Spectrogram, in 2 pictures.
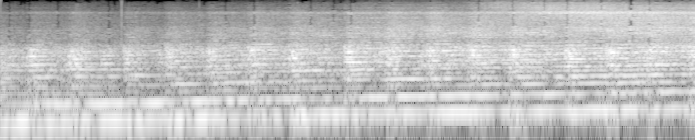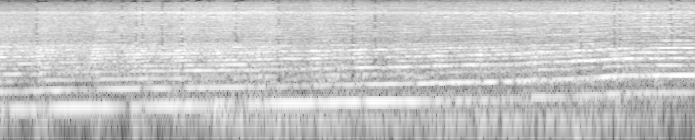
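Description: Hard trance playing loud through a club sound system during a breakdown. The kick drum drops out, and a sustained synth chord rises steadily in pitch over the last few seconds as a build-up.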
